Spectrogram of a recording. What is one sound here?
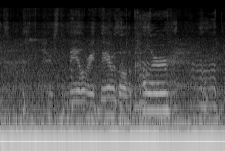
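A newborn puppy squeaks and whimpers.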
